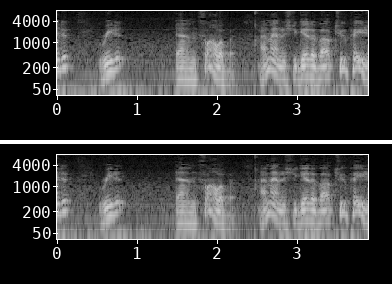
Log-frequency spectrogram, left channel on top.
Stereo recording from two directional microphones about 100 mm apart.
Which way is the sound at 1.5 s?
Centre (ahead or behind).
